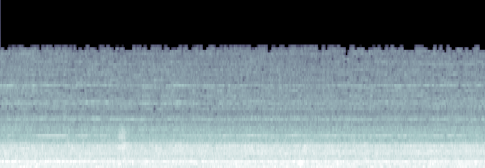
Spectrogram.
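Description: Steady mechanical noise with a constant hum, at an even level throughout, over faint indistinct voices.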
